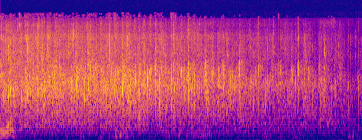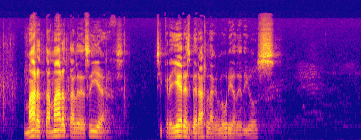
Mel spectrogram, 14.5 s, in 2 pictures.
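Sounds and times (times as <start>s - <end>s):
audience clapping hands: 0.0s - 7.7s
speech: 7.8s - 9.7s, 10.4s - 12.8s.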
